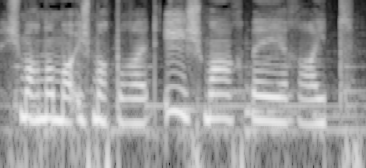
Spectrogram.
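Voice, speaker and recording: A woman giving excitable, self-mocking play-by-play commentary while she plays a video game. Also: sits high, moderate pace, faint music behind. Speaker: gaming video creator. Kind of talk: live gameplay commentary.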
